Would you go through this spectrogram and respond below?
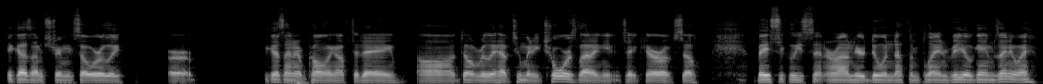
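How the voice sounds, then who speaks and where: A man hosting a live game stream while sick, a little raspy, talking casually and courteously with his viewers and chuckling often. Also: deep voice, little pitch movement, quick pace, no room sound. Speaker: livestream host. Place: at home.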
